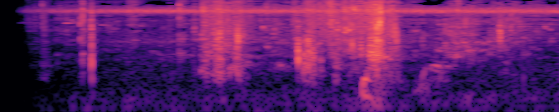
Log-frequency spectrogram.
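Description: A steady high-pitched insect drone, with a few short rushing bursts and brief low grunts in the middle.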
